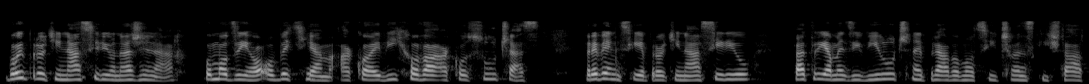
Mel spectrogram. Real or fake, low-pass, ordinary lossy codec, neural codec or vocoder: fake; none; none; codec, 16 kHz, 4 kbps, X-Codec, HuBERT features, trained on balanced general audio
